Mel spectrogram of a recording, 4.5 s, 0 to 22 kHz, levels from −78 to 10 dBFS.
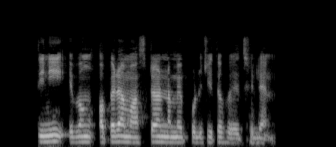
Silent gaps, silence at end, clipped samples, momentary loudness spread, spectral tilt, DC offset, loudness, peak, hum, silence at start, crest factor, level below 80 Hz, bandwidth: none; 0.85 s; under 0.1%; 11 LU; -6 dB/octave; under 0.1%; -20 LUFS; -2 dBFS; none; 0.5 s; 18 dB; -60 dBFS; 8 kHz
